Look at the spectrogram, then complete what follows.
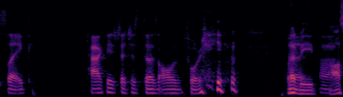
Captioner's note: chuckles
